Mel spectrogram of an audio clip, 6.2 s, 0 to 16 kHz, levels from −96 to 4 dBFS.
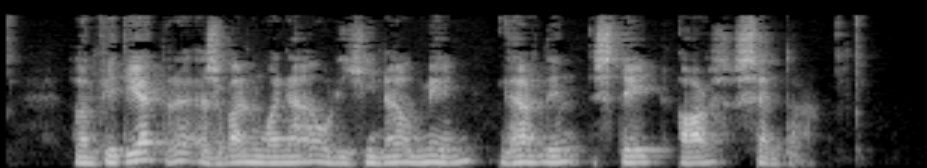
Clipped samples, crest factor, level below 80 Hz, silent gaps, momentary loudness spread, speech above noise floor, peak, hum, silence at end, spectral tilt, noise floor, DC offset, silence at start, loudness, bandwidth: under 0.1%; 22 dB; -62 dBFS; none; 11 LU; 24 dB; -2 dBFS; none; 0.45 s; -3.5 dB/octave; -46 dBFS; under 0.1%; 0.05 s; -21 LUFS; 11.5 kHz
